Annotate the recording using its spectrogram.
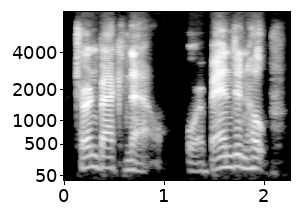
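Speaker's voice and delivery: canny, shrewd female voice. Game master voicing what the players hear through a door, shrewd female voice. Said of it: "a somewhat shrewd female voice saying".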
